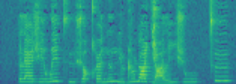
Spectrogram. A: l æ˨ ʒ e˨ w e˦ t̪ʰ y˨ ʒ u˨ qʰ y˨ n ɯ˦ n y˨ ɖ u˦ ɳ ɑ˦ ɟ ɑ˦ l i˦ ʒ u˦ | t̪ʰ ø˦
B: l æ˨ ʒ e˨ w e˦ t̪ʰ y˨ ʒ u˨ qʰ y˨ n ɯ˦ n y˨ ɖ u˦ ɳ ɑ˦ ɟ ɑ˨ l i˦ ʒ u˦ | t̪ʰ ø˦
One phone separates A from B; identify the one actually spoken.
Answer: B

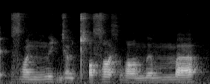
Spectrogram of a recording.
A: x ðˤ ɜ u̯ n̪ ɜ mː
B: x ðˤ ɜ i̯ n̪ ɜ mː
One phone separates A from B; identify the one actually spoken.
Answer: B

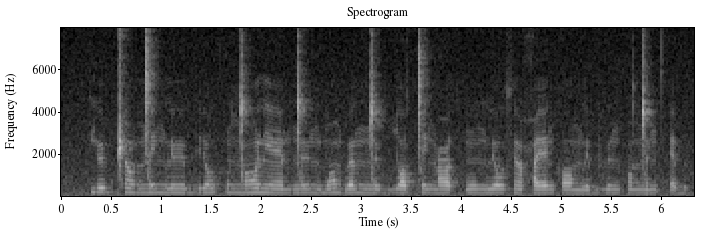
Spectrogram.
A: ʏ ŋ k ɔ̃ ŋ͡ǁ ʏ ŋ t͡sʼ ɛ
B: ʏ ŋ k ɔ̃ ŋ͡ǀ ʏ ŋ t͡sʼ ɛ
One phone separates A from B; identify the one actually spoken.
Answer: B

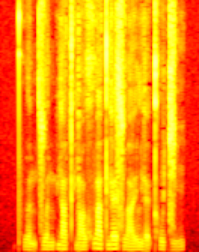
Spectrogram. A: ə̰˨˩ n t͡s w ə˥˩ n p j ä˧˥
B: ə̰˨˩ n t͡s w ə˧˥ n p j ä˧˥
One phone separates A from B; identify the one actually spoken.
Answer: B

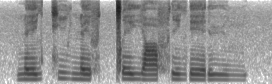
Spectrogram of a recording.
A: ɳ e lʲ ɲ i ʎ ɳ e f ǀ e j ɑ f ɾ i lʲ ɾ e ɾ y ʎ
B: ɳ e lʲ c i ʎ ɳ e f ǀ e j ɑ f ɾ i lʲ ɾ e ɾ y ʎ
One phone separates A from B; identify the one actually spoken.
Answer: B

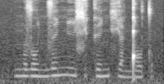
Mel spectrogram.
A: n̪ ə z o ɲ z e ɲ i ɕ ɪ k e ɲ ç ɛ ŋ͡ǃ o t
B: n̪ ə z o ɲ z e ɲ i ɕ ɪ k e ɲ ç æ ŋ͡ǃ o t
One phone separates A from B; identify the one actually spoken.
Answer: B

